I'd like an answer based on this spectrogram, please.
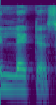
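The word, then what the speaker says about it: lettuce: इसको आप इंग्लिश में इस तरह प्रोनाउंस करेंगे लेटस। आपने इसके स्पेलिंग पे गौर नहीं करना, क्योंकि फिर आप यू पे अगर ज़ोर देंगे तो वो कुछ और बन जाएगा, लेटस बन सकता है, लेटस।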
